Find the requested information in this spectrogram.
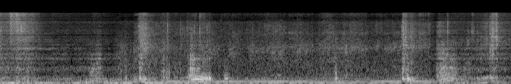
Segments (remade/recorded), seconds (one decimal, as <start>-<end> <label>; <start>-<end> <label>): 0.0-1.2 remade; 1.2-4.3 recorded; 4.3-5.1 remade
